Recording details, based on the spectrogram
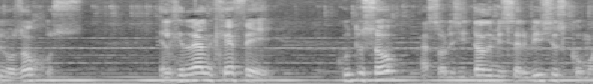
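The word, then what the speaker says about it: Kutúzov: príncipe dijo Ana Pamplona el general kutuso repuso pronunciando la última sílaba so como un francés quitándose el guante de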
